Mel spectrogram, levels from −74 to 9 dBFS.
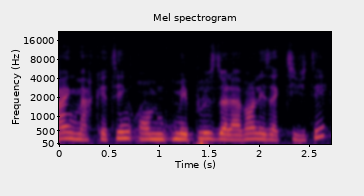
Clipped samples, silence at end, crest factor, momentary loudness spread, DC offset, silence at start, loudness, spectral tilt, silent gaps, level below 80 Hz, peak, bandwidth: under 0.1%; 0.05 s; 14 dB; 7 LU; under 0.1%; 0 s; -28 LUFS; -6.5 dB/octave; none; -42 dBFS; -14 dBFS; 15 kHz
